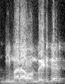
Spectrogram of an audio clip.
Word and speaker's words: भीमराव अंबेडकर: होता है कई बार, हर किसी का प्रोनाउंसिएशन क्लियर नहीं होता है, लेकिन आपने जितनी बार भी कहा भीमाराव अंबेडकर कहा, आप उन्हें भीमराव अंबेडकर कहें, ज्यादा बेहतर होगा।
